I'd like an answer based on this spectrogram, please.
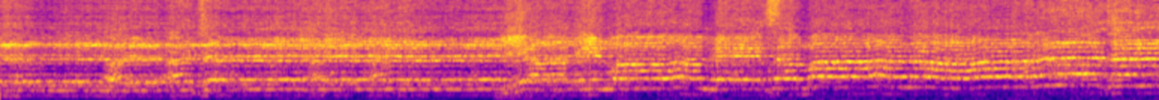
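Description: Outro music of chanted singing, with long held notes that slide up and down in pitch.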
